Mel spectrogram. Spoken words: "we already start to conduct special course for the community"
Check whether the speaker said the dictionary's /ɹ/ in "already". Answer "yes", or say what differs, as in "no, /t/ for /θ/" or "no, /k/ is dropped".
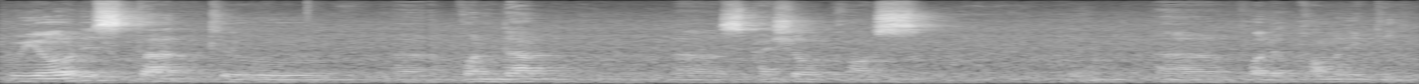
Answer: no, /l/ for /ɹ/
